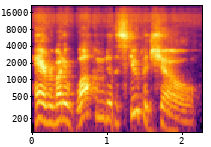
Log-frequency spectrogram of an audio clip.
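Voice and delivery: loud, upbeat host intro; show intro announcer. Acted.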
